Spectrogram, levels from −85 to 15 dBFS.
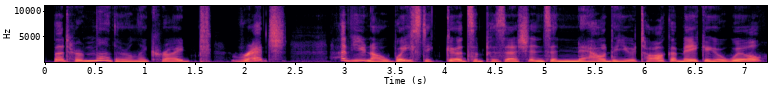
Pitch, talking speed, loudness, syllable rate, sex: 225 Hz, 185 wpm, -15 LUFS, 4.8 syllables/s, female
